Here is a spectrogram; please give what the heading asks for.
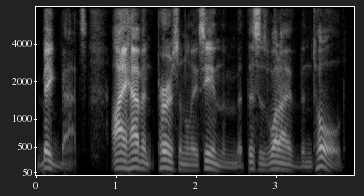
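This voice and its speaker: A man voicing a solemn, zealous colony leader in an audiobook, speaking in a formal, deliberate, oratorical way. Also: fairly low pitch, sing-song, dry recording, clean studio sound. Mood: explanatory, firm. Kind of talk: audiobook character dialogue.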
